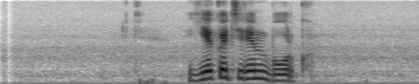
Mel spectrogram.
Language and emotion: Russian, neutral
